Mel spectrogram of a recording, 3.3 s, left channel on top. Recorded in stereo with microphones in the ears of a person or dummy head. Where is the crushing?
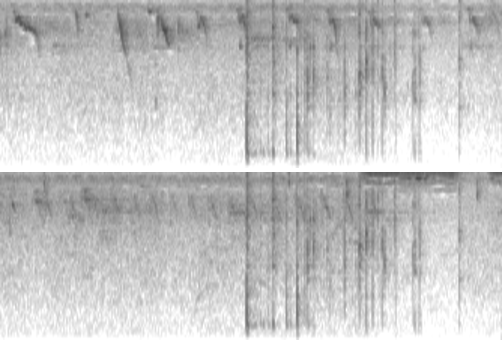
5° left (ahead or behind).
